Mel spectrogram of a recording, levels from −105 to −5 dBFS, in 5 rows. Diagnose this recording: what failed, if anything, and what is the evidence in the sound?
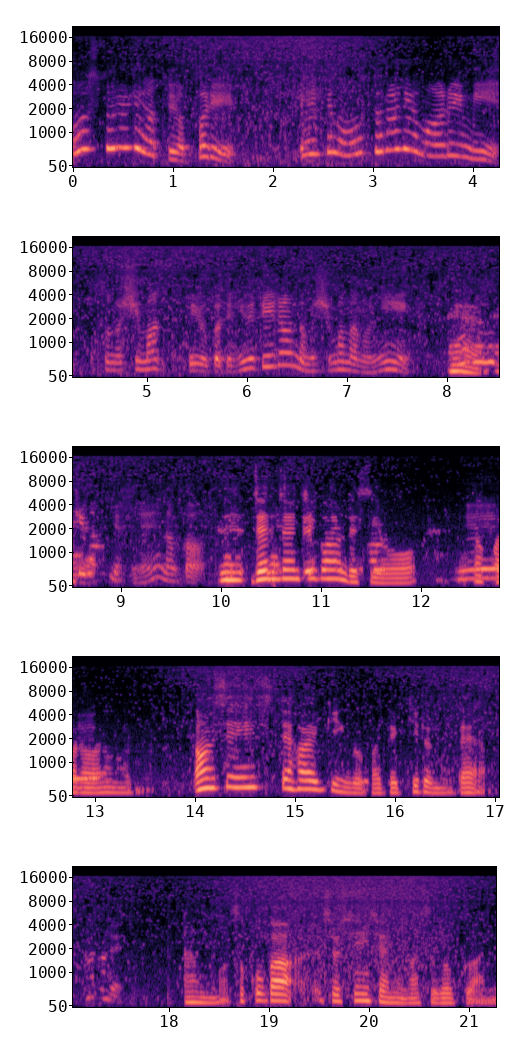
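Overdone noise removal throughout, at the call-processing stage: the background is near-silent and twinkling, as over-strong noise reduction gates bands along with quiet speech detail.

Echo leak at 5.59–6.51, 7.71–9.18, 10.46–13.54 and 15.69–15.75 s: a delayed copy of the speech, about 457 ms late (514 ms in the last case), ranges from very faint to nearly as loud. The likely cause is residual loudspeaker echo passing an incomplete echo canceller.

Speech suppressed in double talk at 8.08–8.92, 12.23–12.39 and 17.15–17.49 s: the speech dips by about 20–30 dB in pieces, likely because the echo canceller attenuated its own talker along with the loudspeaker echo during overlap.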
